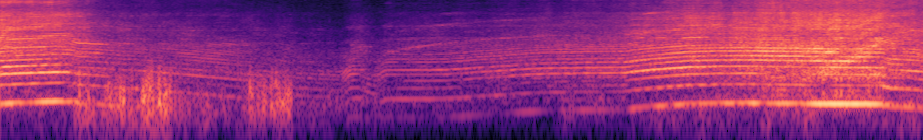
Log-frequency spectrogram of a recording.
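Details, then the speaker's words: Fifth-scale RC two-stroke engine deliberately leaned past tune on the carburetor: revs up and down with crackling, popping between revs; engine is drying out, not getting enough fuel. "popping and planing what's happening is the motor is what we call drying out that means it's not getting enough fuel"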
